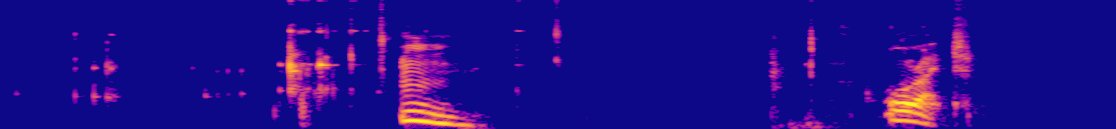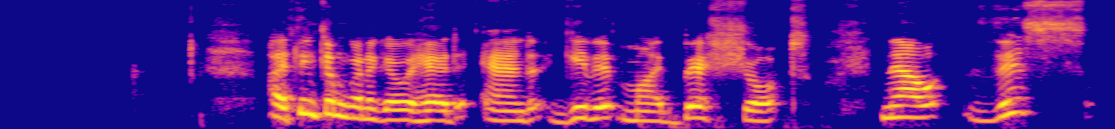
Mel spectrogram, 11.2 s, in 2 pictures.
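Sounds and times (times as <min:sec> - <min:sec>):
glass clinking: 0:00.4 - 0:02.0
speech: 0:02.0 - 0:02.4, 0:04.4 - 0:04.9, 0:06.7 - 0:11.1.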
